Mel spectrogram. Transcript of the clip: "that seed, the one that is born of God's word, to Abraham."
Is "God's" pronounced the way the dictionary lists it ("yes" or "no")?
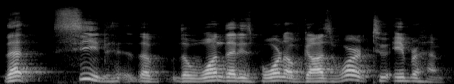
yes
